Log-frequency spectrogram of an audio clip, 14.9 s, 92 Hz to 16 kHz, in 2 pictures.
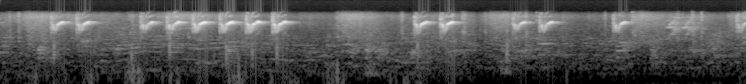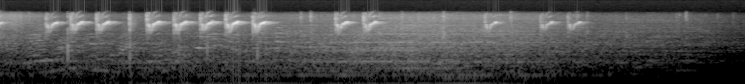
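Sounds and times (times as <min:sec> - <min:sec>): songbird sharp chirps: 0:00.5 - 0:03.0, 0:04.1 - 0:11.4, 0:12.2 - 0:13.4.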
